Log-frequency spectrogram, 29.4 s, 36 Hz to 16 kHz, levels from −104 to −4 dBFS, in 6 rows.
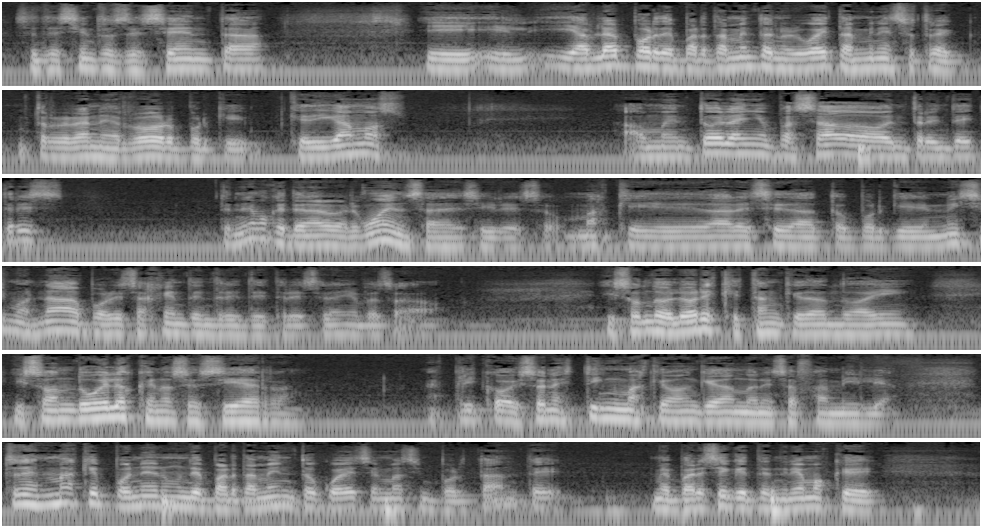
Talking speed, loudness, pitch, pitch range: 180 wpm, -29 LUFS, 120 Hz, 105-135 Hz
